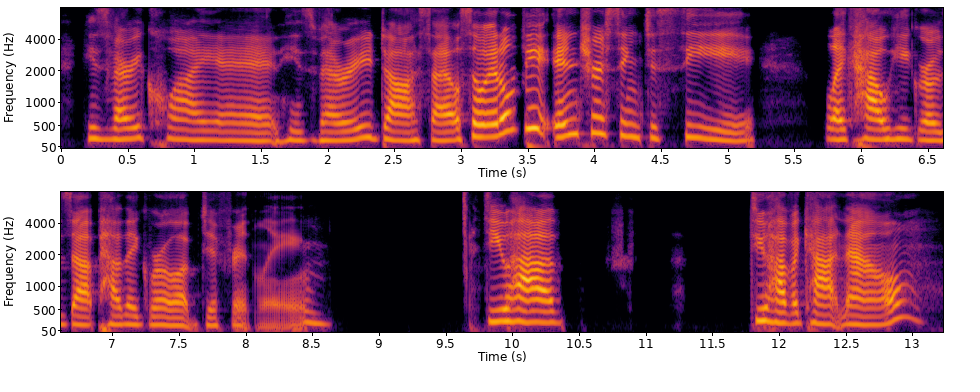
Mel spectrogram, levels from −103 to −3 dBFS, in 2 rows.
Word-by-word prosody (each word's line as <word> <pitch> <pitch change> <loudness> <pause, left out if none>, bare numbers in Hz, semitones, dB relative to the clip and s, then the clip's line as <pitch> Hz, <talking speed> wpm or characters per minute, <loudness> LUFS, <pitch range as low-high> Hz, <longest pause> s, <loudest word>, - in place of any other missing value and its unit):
he's 230 -2 -6
very 220 +2 -1
quiet, 185 -6 -5
he's 185 +1 -10
very 190 +6 -2
docile, 185 -2 0
so 265 +4 +4
it'll 330 +10 +6
be 445 0 +4
interesting 305 0 +1
to 240 -1 -8
see, 210 -8 -5 0.5
like, 210 -1 +1
how 215 -2 +3
he 220 0 -4
grows 185 -2 -3
up, 175 -2 +2
how 185 - -2
they 185 -1 -4
grow 175 -1 -4
up 165 0 -3
differently. 165 -1 -11 1.3
Do 245 - -2
you 255 +1 +3
have 235 -2 +6 1.4
do 265 - -2
you 265 - +4
have 220 -4 +3
a 210 - 0
cat 200 -3 +2
now? 190 - 0
210 Hz, 140 wpm, -22 LUFS, 185-245 Hz, 1.4 s, it'll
